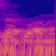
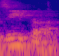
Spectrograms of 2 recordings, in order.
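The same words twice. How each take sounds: First: It is said with a British pronunciation. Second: It is said with an American pronunciation. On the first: "I've met British people, they call it a zebra" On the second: "Most Americans would pronounce it zebra"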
